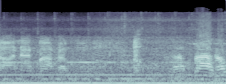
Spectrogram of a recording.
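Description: Voices talking inside a train driver's cab over the steady running hum of the train.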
